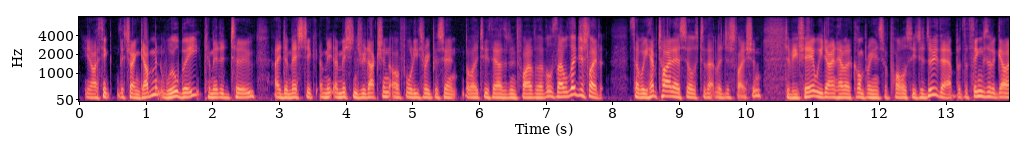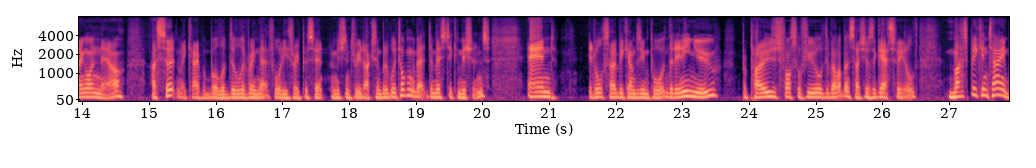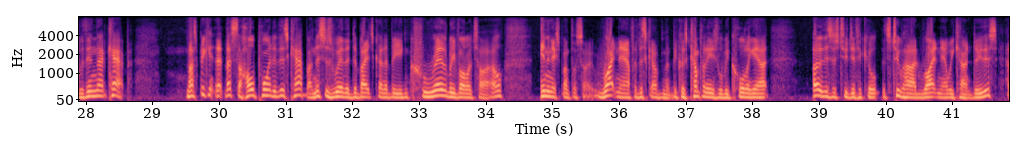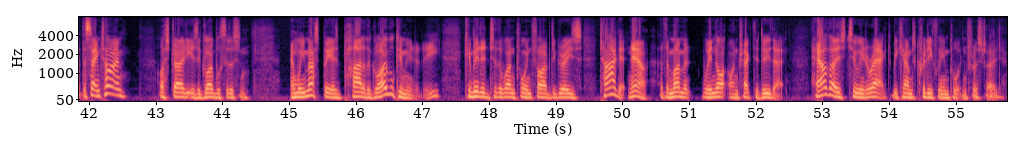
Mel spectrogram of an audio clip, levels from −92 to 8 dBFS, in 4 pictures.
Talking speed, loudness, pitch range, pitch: 200 wpm, -12 LUFS, 135-165 Hz, 145 Hz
